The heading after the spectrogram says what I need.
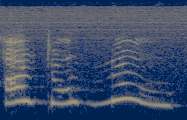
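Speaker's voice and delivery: put-on very high, worried little girl; tiny lost girl, close to tears. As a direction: squeak it like a lost child. Lara voice.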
